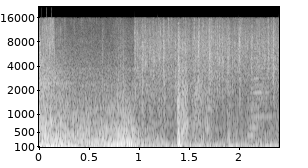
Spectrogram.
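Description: A Pokémon-style Fire Fang attack lands with a booming, crackling impact, a dense low rumble running throughout and a sharper crack near the middle, close and loud with faint voice underneath.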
